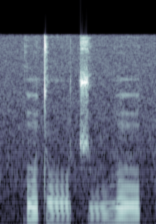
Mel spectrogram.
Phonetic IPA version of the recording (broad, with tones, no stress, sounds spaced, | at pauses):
k ũ˦ t oː˨ t͡ʃ uː˨˦ ɾ ũ˦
